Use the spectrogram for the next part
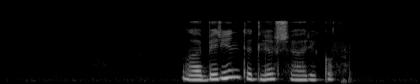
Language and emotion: Russian, neutral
